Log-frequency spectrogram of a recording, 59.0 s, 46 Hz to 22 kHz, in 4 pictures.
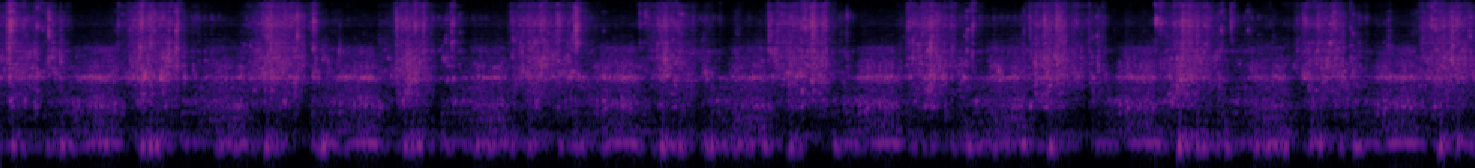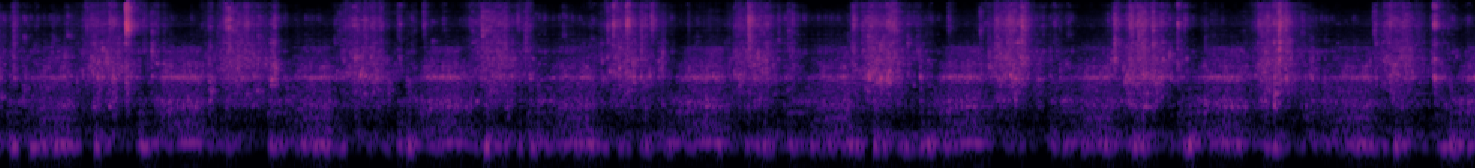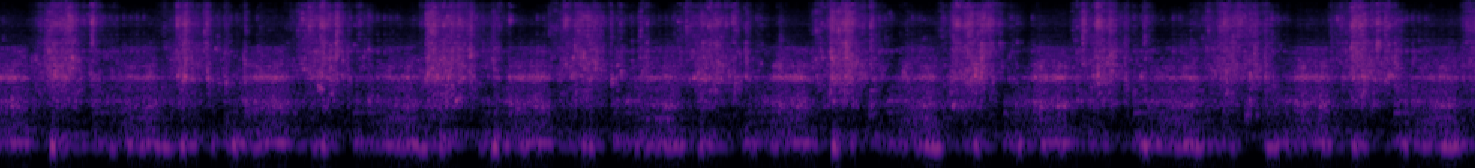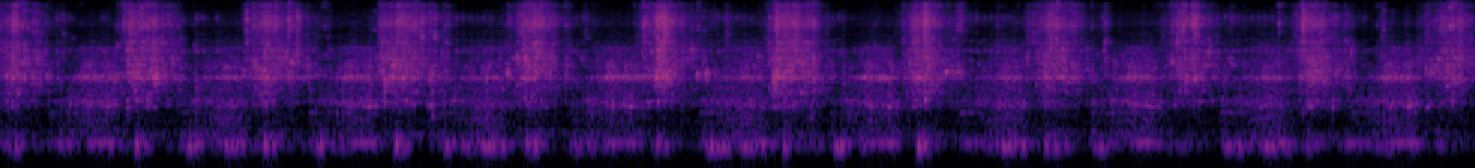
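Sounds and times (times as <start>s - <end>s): water sloshing in washing machine: 0.0s - 59.0s.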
